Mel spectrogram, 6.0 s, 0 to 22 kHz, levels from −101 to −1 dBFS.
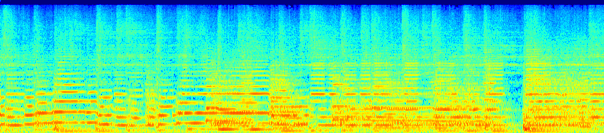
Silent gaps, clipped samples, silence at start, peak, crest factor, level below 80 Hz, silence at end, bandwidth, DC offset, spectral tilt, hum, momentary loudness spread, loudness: none; under 0.1%; 0 s; -6 dBFS; 14 dB; -36 dBFS; 0 s; 19.5 kHz; under 0.1%; -5.5 dB/octave; none; 4 LU; -21 LUFS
